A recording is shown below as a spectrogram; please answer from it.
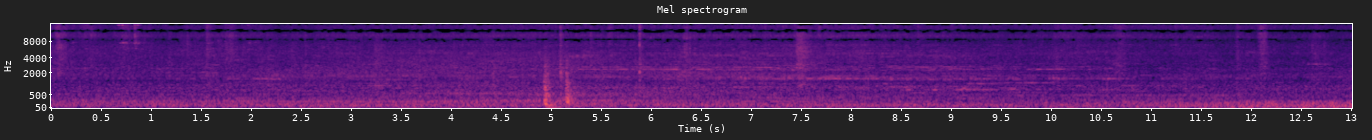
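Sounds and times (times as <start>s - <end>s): supermarket background rumble: 0.0s - 13.0s.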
